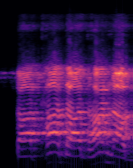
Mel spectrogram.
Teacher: ताथा दाधा ना बोलिए, इसका उच्चारण स्थान दंत है, जिह्वा दांतों को स्पर्श करेगी ही करेगी। जिह्वा दांतों को स्पर्श न करे तो आप ताथा दाधा ना नहीं बोल सकते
